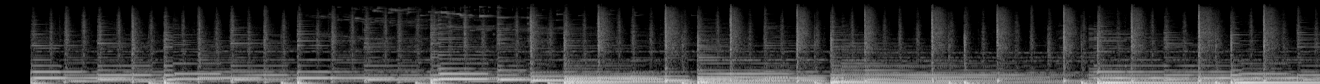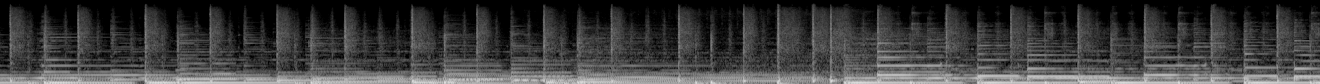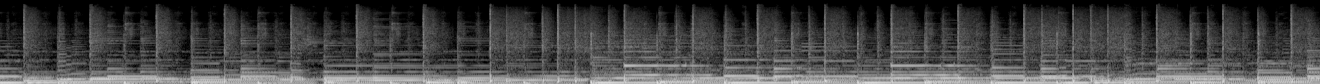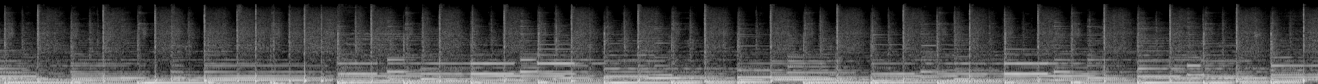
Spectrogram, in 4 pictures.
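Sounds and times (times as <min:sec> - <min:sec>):
music: 0:00.0 - 0:52.7.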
